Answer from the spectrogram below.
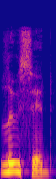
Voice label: "lucid", us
